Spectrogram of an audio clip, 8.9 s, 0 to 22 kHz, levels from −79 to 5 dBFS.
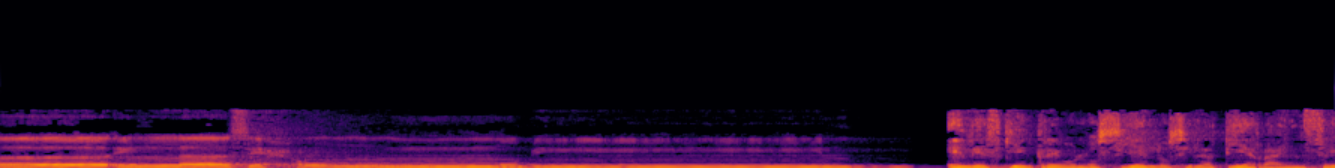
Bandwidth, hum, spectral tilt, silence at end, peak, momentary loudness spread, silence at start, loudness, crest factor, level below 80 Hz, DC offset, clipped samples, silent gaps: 8 kHz; none; -5.5 dB/octave; 0 s; -6 dBFS; 7 LU; 0 s; -22 LUFS; 16 dB; -54 dBFS; under 0.1%; under 0.1%; none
